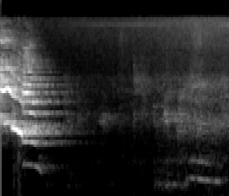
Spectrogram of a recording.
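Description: A high singing voice holds a note and trails off with a falling glide in the first half second. A short lull follows, then a faint voice murmurs near the end.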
